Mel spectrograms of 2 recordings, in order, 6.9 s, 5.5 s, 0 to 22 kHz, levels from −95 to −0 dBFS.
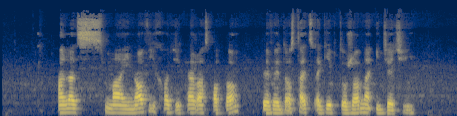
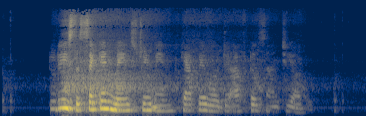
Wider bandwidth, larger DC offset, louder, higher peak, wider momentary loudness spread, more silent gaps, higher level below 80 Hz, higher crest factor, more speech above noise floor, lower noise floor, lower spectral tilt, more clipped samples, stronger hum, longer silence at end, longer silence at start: second, 14 kHz vs 15.5 kHz; neither; about the same, -20 LUFS vs -21 LUFS; first, -2 dBFS vs -6 dBFS; second, 7 LU vs 24 LU; neither; about the same, -64 dBFS vs -68 dBFS; about the same, 18 dB vs 20 dB; second, 38 dB vs 54 dB; second, -57 dBFS vs -77 dBFS; about the same, -4.5 dB/octave vs -4 dB/octave; neither; neither; second, 0.65 s vs 1.1 s; about the same, 0.85 s vs 0.75 s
